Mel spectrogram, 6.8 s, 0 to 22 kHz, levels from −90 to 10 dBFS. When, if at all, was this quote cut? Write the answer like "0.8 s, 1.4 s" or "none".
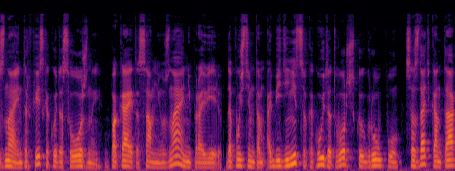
1.6 s, 3.3 s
